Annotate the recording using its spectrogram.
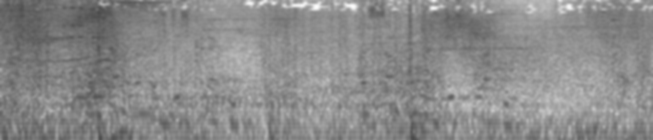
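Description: A large structure explodes and crumbles with a deep boom.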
